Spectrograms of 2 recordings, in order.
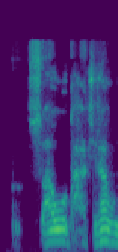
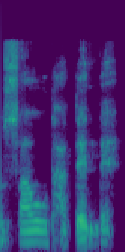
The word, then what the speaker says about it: saudade: 카톡으로다가 SAUDAD를 뭐라고 읽냐 그랬더니 사우다지라고 읽는다고 그러더니 사우다지. 글쎄 영어로 보면은 사우다데인데 포르투갈어로는 사우다지라고 읽는 말입니다.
